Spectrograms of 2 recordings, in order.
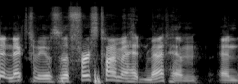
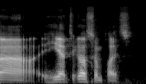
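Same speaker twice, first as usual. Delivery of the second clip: low deadpan, flat, giving nothing away; 5 semitones lower than usual. Retelling how Art answered his question about Jimmy the Muscle: imitating Art's deadpan reply. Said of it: "Art looks at me deadpan".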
